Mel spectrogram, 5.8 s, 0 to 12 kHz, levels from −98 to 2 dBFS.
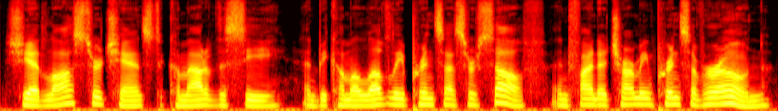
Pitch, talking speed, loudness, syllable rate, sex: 135 Hz, 255 wpm, -19 LUFS, 6.1 syllables/s, male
